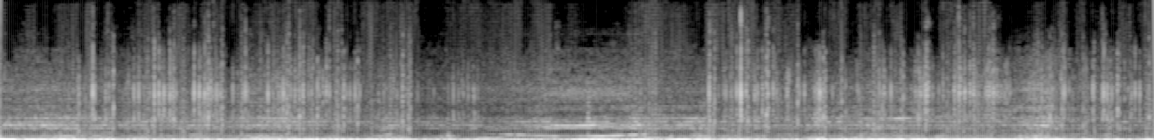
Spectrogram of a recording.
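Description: Jeep's engine running with a low rumble, heard from a camera mounted on the vehicle.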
